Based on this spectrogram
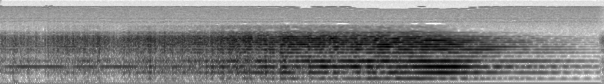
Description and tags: Some Djembe samples distorted
distortion, noise, drone, dark, perc, experimental, sfx, distorted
